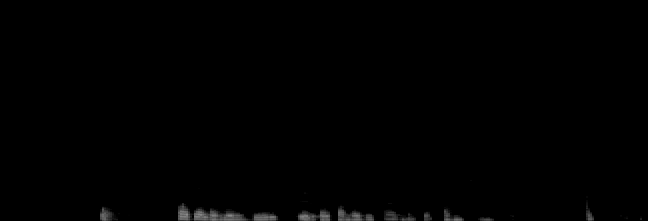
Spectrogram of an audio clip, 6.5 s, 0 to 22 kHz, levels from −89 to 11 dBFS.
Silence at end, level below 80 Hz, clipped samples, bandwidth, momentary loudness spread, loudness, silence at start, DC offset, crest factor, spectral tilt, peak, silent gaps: 0.55 s; -90 dBFS; under 0.1%; 4.4 kHz; 20 LU; -47 LUFS; 1 s; under 0.1%; 22 dB; -9.5 dB/octave; -28 dBFS; 1.36-1.40 s, 1.47-1.78 s, 3.75-3.80 s, 4.35-4.43 s, 4.74-4.78 s, 4.96-5.08 s, 5.20-5.81 s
